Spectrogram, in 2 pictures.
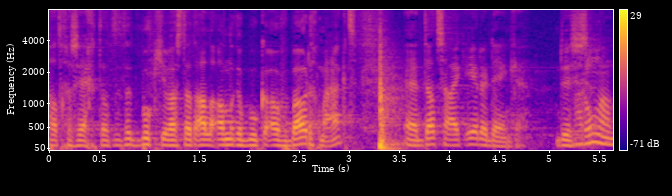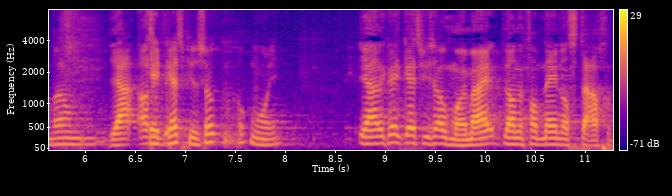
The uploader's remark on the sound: Literaturfest Live III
